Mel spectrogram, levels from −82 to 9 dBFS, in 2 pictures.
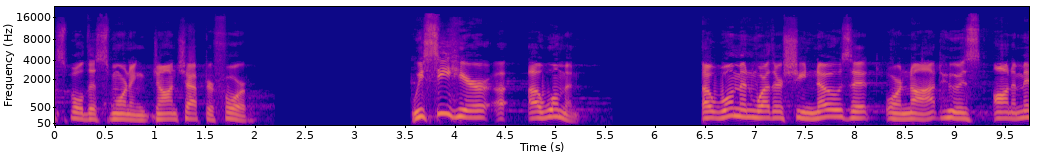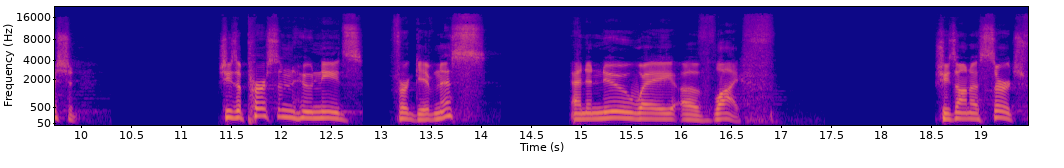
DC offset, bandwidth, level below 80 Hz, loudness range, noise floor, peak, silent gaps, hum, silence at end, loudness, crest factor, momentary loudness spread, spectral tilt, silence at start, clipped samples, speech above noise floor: under 0.1%; 17.5 kHz; -70 dBFS; 4 LU; under -90 dBFS; -6 dBFS; 2.20-3.56 s, 5.58-6.46 s, 10.30-11.37 s, 12.81-13.08 s, 14.20-14.88 s, 17.44-18.54 s; none; 0 s; -25 LUFS; 20 dB; 9 LU; -4.5 dB/octave; 0 s; under 0.1%; over 65 dB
